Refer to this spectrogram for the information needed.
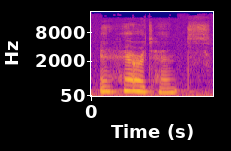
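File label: "inheritance", US English; pronunciations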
